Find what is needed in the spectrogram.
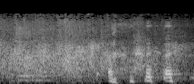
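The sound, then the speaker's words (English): Audience applause for a team leader who has just come up, a broad burst of clapping that starts full and carries on while voices rise over it in the second half. “Now that he's here, come up, clap for him.”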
